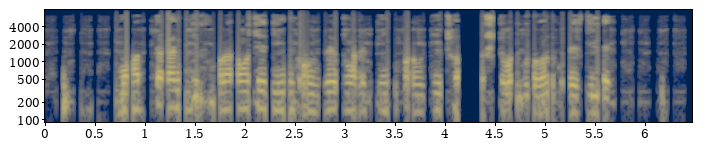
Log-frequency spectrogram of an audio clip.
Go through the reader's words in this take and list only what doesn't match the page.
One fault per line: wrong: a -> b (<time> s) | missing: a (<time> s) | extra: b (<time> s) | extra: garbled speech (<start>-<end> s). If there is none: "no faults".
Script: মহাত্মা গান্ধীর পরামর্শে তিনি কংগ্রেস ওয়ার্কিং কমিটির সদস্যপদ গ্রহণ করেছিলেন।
no faults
